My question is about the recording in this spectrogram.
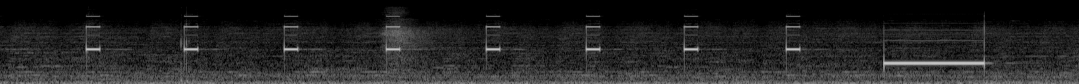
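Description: Workout-timer countdown: short high beeps once a second, nine in a row. Near the end comes one longer, lower beep of about a second, the signal that the timed workout has begun.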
